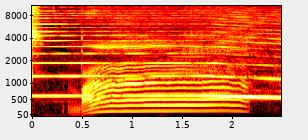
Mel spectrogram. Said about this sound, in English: Um, I guess I guess it's time for a little air raid sirens.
